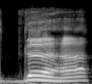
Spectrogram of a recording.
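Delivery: a short, loud mock grunt for the car landing; imitated crash grunt. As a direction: bark out a cartoon crash noise. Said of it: "like this".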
